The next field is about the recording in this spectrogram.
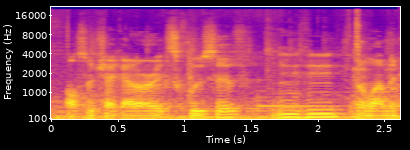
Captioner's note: none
